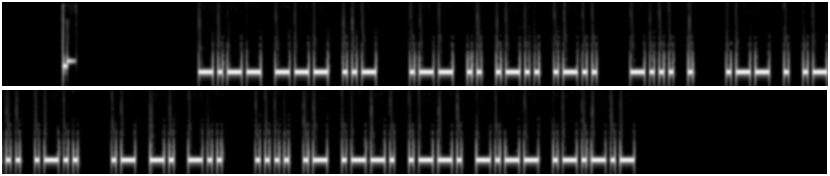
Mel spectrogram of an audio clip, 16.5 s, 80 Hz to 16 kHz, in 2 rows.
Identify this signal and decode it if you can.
Morse code, heard as a keyed tone, about 25 wpm, 700 Hz. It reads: YOU WILL BE WELL AND HAPPY.
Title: Sentences from Top 1000 Words 25wpm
